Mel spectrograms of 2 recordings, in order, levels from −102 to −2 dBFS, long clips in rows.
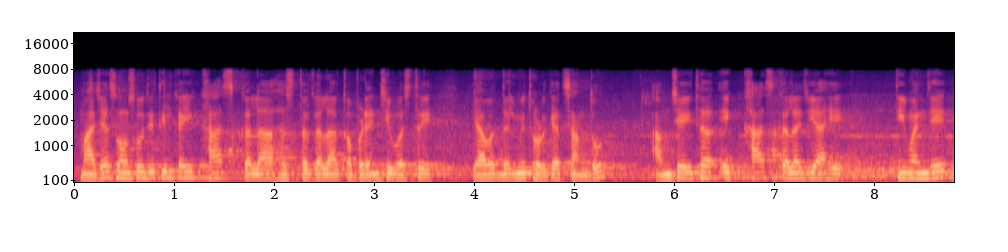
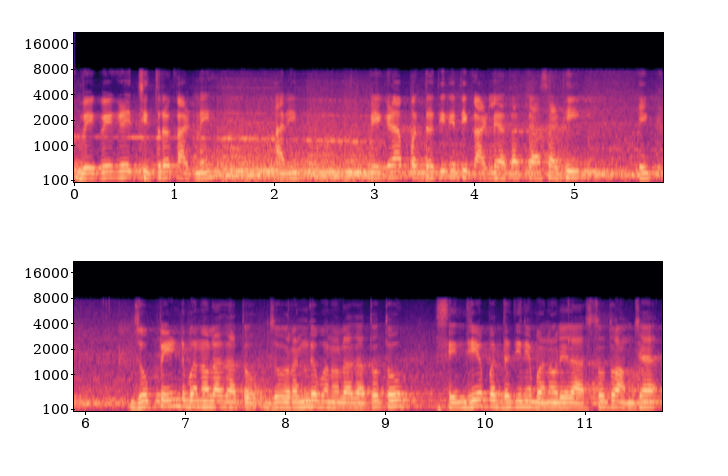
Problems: constant background noise, background conversations at intervals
